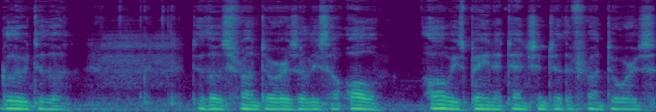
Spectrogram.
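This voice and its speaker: Somewhat breathy and dark, mellow in tone, a man speaks at a fairly slow pace. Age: 80s+. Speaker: retired storyteller, former sporting goods store worker. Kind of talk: personal anecdote told to camera. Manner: slow, hesitant, conversational.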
